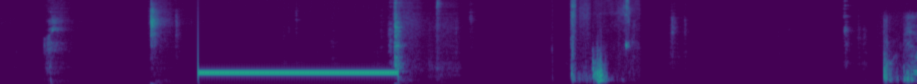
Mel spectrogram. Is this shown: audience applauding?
no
